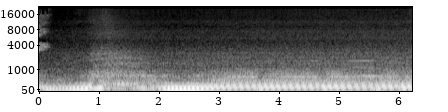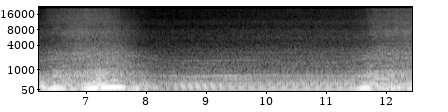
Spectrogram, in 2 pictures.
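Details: Nissan S14 RB20 cold after swapping in an RB25 turbo: deep idle with a lumpy cold edge from the idle air control valve, then clean free throttle blips; the earlier exhaust chatter is gone.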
